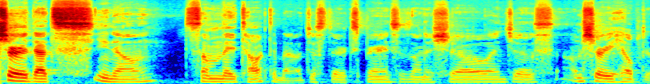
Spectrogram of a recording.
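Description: A man's pitch varies in an ordinary way on a very clean recording with a silent background. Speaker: former reality TV contestant. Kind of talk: casual chat.

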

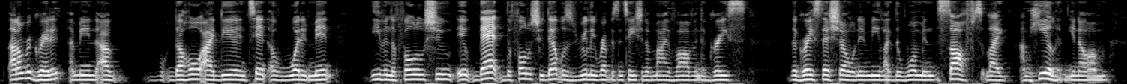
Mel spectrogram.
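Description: A man with a Louisiana accent, fairly high-pitched, at a moderate pace, in a monotone, flat intonation, on a very clean recording with a silent background. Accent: Louisiana Southern US, noticeable. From Louisiana, US; Lafayette, Louisiana. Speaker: singer-songwriter. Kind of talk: casual interview chat. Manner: repetitive, stammering phrases, laid-back.

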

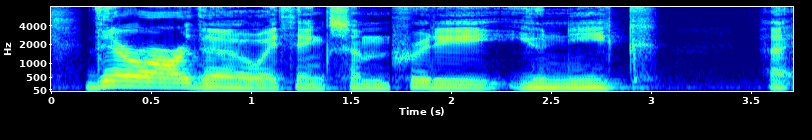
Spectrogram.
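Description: On a very clean recording with a silent background, a man with an American accent and a plain, everyday voice speaks at medium pitch with ordinary pitch variation. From United States. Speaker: hospital system executive. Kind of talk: interview. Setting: office.

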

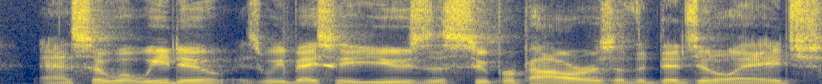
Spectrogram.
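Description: In a plain, everyday voice, a man with an American accent talks at a moderate pace and a medium pitch with ordinary pitch variation. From US Midwest, Milwaukee. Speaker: digital marketing entrepreneur, author. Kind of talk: casual interview chat.

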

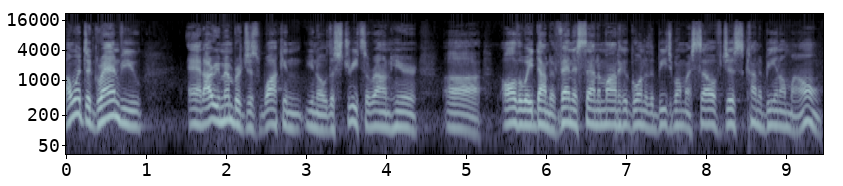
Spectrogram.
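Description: A man's medium-pitched voice with an American accent, a dark, mellow tone, ordinary pitch variation, and a fairly quick pace. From Southern California, Inglewood. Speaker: former gang member. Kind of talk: interview.

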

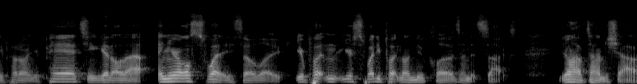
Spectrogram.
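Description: Talking at a very fast pace, a man with a medium pitch and an American accent shows vocal fry and ordinary pitch variation. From US South. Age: 20s. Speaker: college student athlete. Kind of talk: casual chat.

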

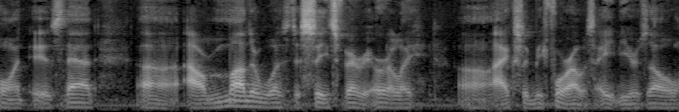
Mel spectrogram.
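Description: Speaking at a fairly slow pace with an American accent, a man uses a very deep, low pitch. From US South, Florida (Martin County). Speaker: oral history interviewee. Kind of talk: oral history interview.

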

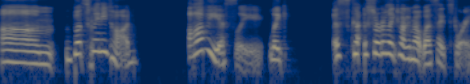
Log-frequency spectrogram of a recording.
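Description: The voice moves at a moderate pace with very wide pitch swings and long, frequent pauses. The sound is dry and close with no echo, over a quiet background. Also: woman, high pitch for a woman. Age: 30s.

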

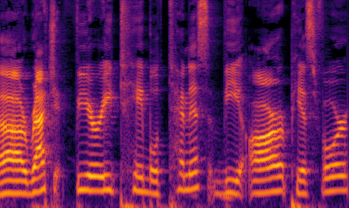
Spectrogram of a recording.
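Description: At a very slow pace, the voice is raised and projected, with a bright, sharp tone. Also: man. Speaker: podcast host. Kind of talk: casual chat.

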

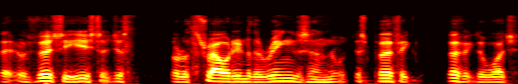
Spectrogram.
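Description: A man with an Australian accent holds a medium pitch in a monotone, flat intonation. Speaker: storyteller recounting his life story. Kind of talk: personal memoir monologue. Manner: halting, many fillers.

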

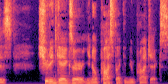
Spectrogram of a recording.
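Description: A man with an American accent, medium pitch and monotone, flat intonation, in a very clean recording with a silent background. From Oregon, US (Hillsboro). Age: young. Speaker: student and videographer. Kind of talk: casual interview chat. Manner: hesitant, many fillers.

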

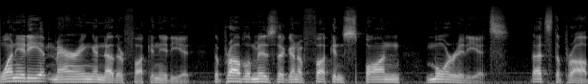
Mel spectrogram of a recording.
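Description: A man talks in a plain, everyday voice at a medium pitch. His pitch variation is ordinary and his pace is moderate. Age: 40s. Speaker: podcast co-host and actor. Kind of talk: casual chat. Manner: irritated, crude.

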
